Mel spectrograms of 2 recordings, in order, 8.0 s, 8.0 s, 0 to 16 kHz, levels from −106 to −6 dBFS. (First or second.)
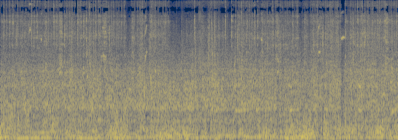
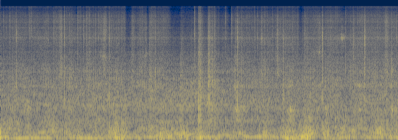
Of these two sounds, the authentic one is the first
